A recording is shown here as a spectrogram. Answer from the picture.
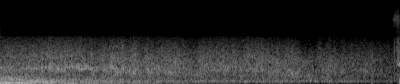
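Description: Blizzard wind blowing, a steady rushing noise that slowly fades.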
